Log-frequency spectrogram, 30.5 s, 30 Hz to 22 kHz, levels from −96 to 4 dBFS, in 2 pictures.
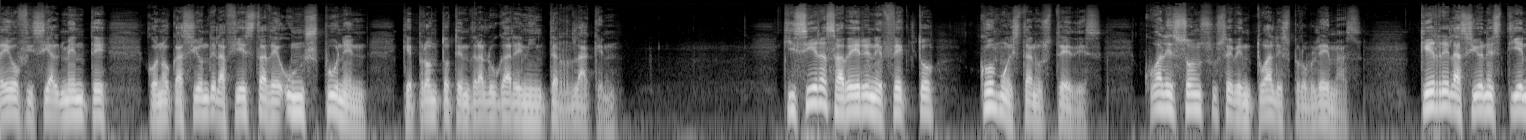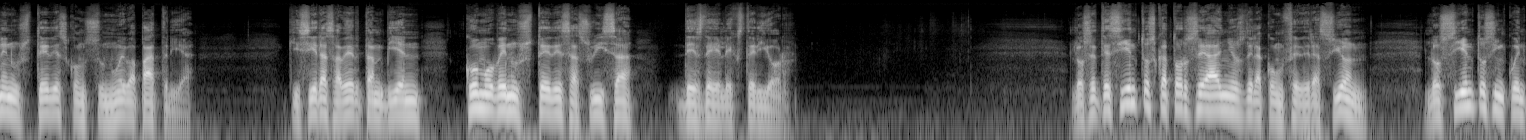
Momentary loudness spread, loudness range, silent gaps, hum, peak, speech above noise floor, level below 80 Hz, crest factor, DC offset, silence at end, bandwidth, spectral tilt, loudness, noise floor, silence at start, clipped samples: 12 LU; 7 LU; none; none; 0 dBFS; 45 dB; -42 dBFS; 18 dB; under 0.1%; 0 s; 16.5 kHz; -6 dB/octave; -18 LUFS; -62 dBFS; 0 s; under 0.1%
